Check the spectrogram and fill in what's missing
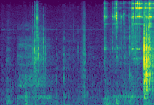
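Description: Keys jangle and clink close by during the gutting of a Guard Security lock core, in several short bursts of metallic rattling, the loudest near the end, with quiet handling noises between and no talk.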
